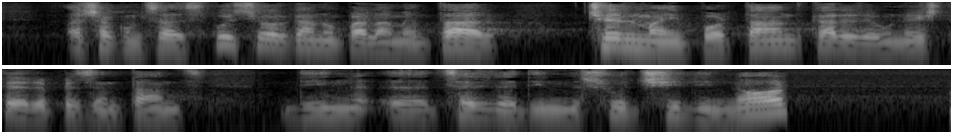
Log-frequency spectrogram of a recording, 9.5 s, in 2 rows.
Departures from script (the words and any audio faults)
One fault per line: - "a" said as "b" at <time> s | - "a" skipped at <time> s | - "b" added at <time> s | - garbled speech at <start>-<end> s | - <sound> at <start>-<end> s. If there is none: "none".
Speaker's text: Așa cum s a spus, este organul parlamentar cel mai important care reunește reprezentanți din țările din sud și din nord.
none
